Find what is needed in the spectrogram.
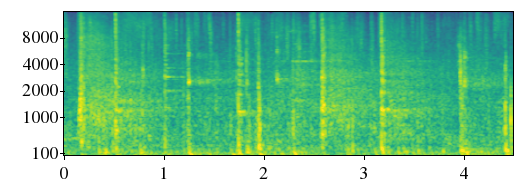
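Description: Badminton doubles rally: racket strings hit the shuttlecock in a fast exchange of sharp cracks, about two a second, with short squeaks of shoes on the court floor over a steady murmur of the arena crowd.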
